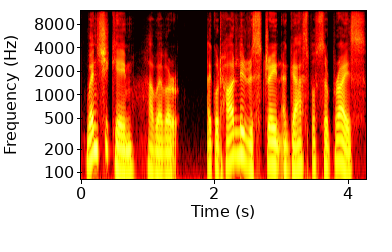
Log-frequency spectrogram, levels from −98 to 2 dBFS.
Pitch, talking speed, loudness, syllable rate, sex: 120 Hz, 170 wpm, -20 LUFS, 5.2 syllables/s, male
